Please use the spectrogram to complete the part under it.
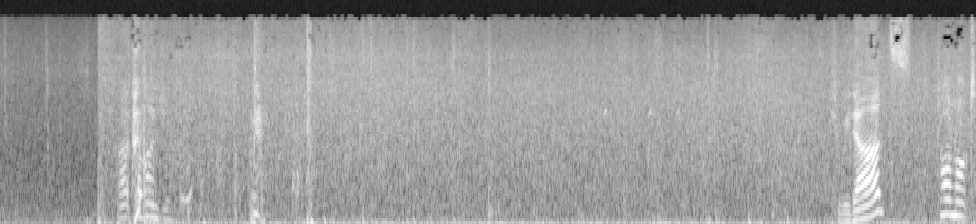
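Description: A young woman grunts with effort while climbing.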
